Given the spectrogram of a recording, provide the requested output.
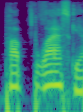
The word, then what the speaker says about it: Poplaski: Spiegelman, Gilbert Shelton, oh, Trina Robbins, Peter Popalski, Poplaski, I always mispronounce that.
